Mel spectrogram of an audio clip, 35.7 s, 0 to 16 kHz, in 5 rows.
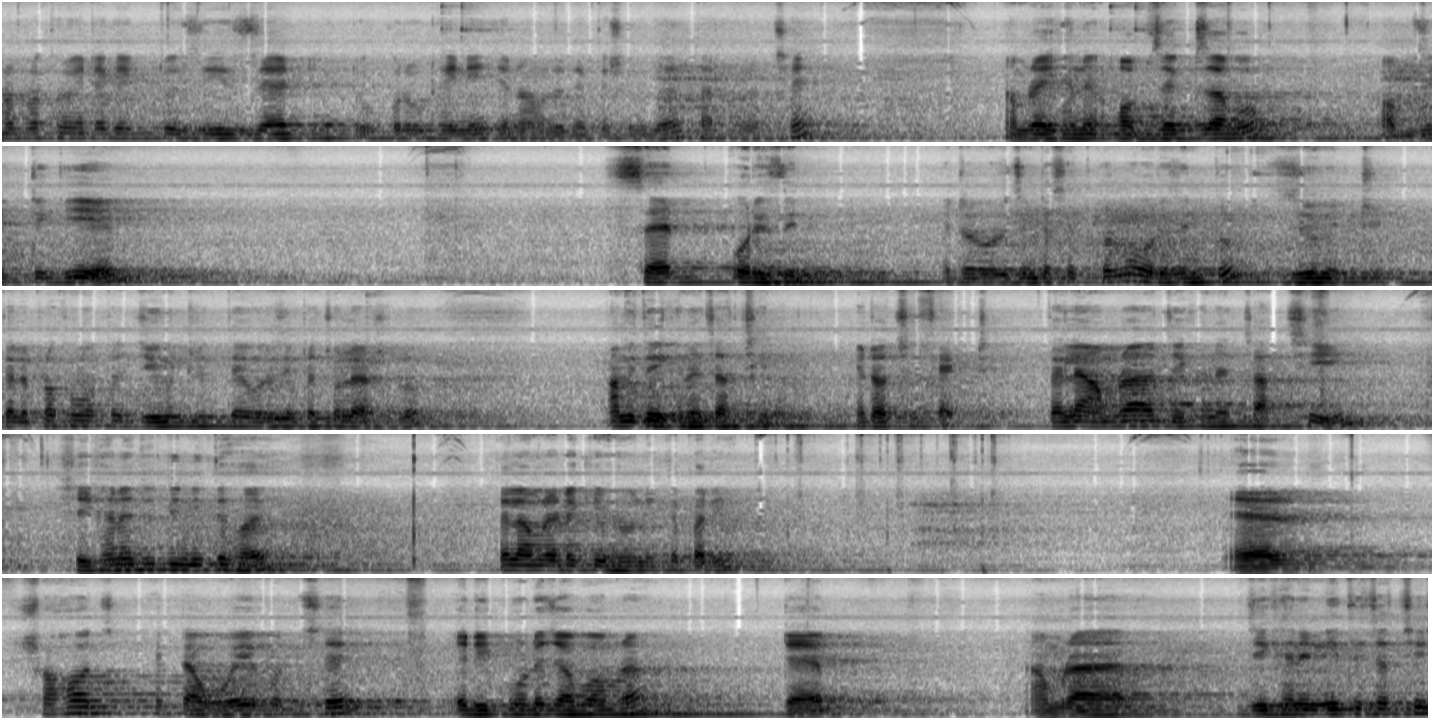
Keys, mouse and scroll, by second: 0.2 g, 5.8-9.0 drag, 16.4-19.5 middle drag, 32.5 Tab.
